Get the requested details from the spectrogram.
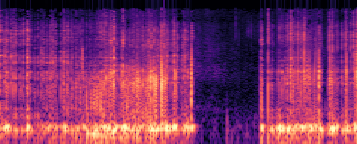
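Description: Black rubber-gloved fingertips scratch and tap all over a large, hollow, domed steel wire-mesh microphone grille. Close, rough scraping and quick taps sit over a steady low hum. The sound drops to near quiet for about a second in the middle before the scratching resumes.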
